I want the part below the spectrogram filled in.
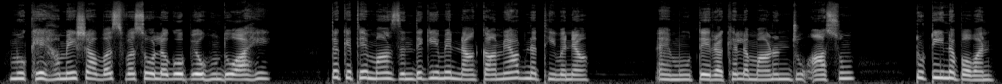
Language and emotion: Sindhi, fearful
